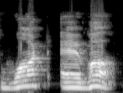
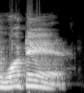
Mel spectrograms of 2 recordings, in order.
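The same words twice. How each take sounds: First: The word is said with three syllables. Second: The word is said with two syllables. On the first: "Whatever has three syllables, and we pronounce it as whatever" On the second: "We say whatever. In two syllables"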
